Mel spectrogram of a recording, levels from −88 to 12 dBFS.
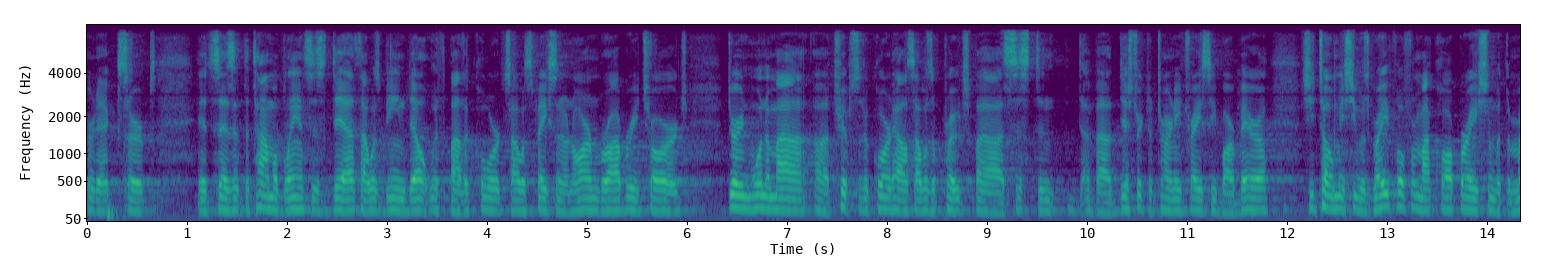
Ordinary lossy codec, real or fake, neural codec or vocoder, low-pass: AAC, 48 kbps; real; none; 7.2 kHz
